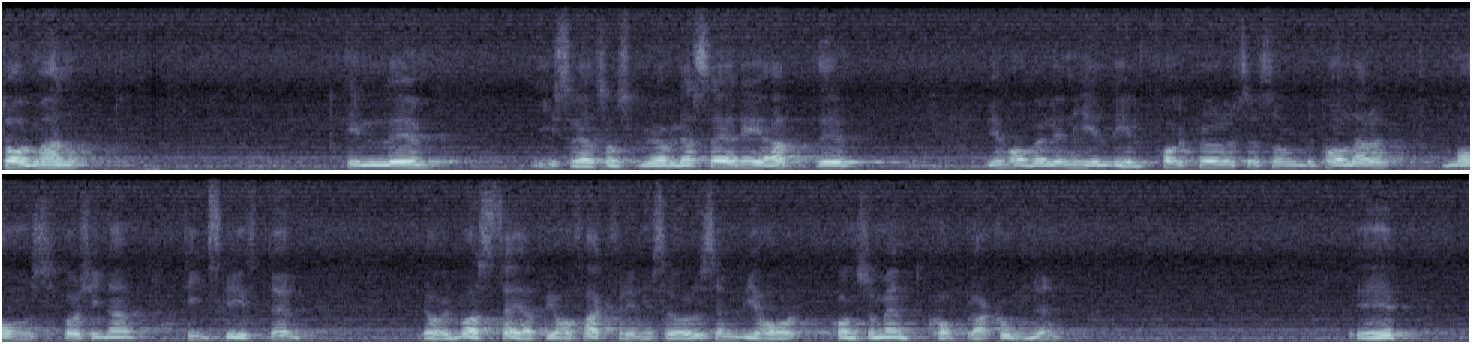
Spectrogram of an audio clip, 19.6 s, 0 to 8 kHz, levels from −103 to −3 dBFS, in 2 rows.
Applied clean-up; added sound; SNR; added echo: none; none; none; reverberation time 0.2 s.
